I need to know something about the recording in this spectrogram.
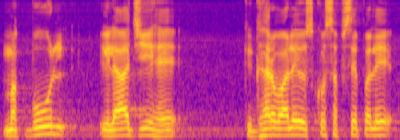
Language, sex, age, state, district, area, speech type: Urdu, male, 18-30, Uttar Pradesh, Siddharthnagar, rural, spontaneous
